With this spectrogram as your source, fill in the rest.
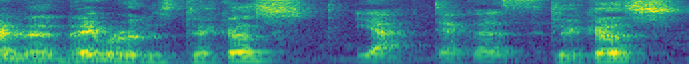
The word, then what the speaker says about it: Ditka: And you know what was right in that neighborhood is Dicka's. Yeah, Dicka's. Dicka's. Mike Dicka's. That's how you pronounce it. It's not Ditka. It's Dicka.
